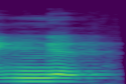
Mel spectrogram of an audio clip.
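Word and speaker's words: ऐं: specially जब कभी भी आप कोई भी भगवती की तांत्रिक दीक्षा लेते हैं तो एंग का उच्चारण होता है, एंग ह्रिंग क्लिंग, ताकि आप जो कोई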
